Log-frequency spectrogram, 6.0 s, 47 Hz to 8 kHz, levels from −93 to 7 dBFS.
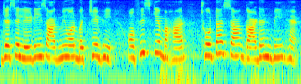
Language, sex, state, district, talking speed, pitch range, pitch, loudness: Hindi, female, Gujarat, Valsad, 140 wpm, 225-265 Hz, 245 Hz, -17 LUFS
